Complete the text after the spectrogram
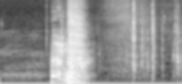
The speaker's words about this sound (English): excuse me. Sneezed so hard, my damn headphones came off. That's the spring for you.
